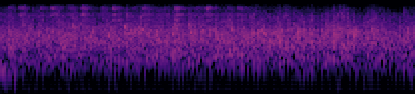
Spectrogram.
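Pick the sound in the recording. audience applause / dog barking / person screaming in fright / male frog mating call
audience applause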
